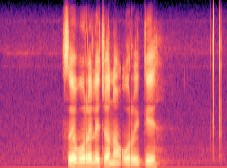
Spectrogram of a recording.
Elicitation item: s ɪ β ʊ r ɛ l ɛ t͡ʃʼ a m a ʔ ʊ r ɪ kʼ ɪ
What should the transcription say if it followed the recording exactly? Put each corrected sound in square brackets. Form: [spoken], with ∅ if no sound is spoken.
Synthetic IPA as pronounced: s ɪ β ʊ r ɛ l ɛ t͡ʃʼ a [n] a ʔ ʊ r ɪ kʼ ɪ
